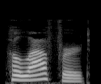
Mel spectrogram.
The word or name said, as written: hlaford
